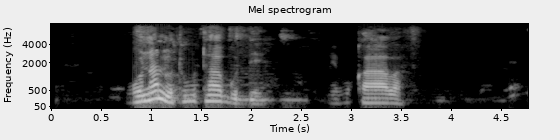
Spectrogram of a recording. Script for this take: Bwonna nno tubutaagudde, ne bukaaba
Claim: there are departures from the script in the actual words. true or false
false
